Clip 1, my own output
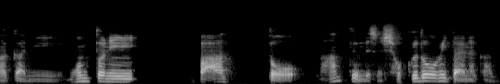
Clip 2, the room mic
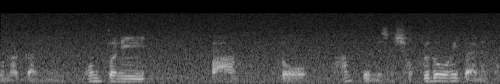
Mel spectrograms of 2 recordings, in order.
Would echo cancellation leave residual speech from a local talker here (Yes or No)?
No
